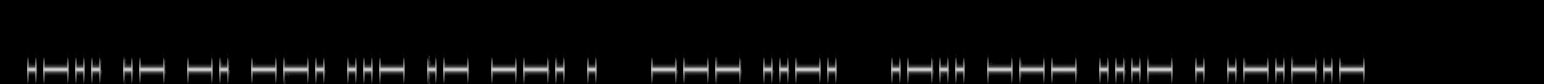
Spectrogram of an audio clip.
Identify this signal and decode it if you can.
Morse code, heard as a keyed tone, about 15 wpm, 700 Hz. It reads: LANGUAGE OF LOVE.
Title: Sentences from Top 1000 Words - Review Part 3 - 15wpm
